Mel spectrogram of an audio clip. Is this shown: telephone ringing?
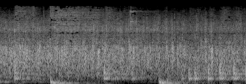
no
